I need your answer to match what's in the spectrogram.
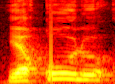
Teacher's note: القاف هنا مفخمه مرتبه ثالثه لانها مضمومه نضم الشفتين فيها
